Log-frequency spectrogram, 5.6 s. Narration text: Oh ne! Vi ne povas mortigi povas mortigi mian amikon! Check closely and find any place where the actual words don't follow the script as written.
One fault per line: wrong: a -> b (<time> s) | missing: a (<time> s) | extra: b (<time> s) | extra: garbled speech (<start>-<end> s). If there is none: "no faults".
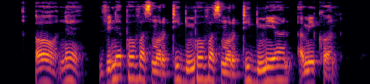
no faults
